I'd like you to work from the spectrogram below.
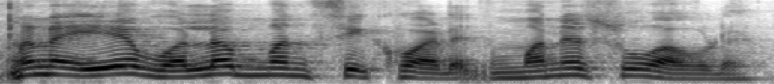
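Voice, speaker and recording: A woman's voice: medium pitch, lively intonation, a little fast. Woman doing a satsang talk, chatty storytelling, acts out the dialogue bits. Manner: conversational, acts out quoted dialogue. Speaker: satsang speaker. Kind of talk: devotional discourse with storytelling.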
